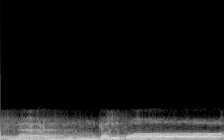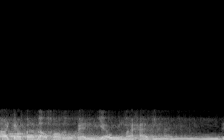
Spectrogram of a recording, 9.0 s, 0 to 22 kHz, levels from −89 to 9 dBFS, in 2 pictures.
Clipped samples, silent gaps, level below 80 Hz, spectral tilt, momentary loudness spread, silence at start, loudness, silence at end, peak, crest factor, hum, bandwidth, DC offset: under 0.1%; none; -54 dBFS; -13 dB/octave; 11 LU; 0 s; -16 LUFS; 0 s; -2 dBFS; 14 dB; none; 4.5 kHz; under 0.1%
